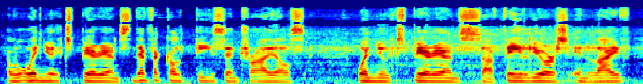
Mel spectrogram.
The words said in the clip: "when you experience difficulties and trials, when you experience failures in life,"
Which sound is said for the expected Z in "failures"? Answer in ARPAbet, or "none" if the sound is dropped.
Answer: S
